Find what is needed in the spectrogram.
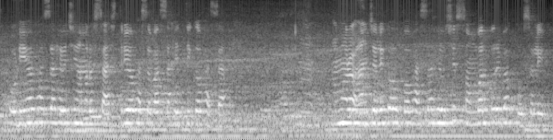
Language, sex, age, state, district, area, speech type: Odia, female, 18-30, Odisha, Balangir, urban, spontaneous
